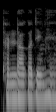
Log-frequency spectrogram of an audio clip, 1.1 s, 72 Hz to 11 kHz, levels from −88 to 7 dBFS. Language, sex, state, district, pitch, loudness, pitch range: Hindi, male, Chhattisgarh, Bastar, 130 Hz, -35 LUFS, 130-135 Hz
